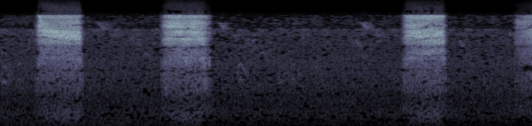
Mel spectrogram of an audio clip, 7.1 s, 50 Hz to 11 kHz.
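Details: Barn owl nestling, the littlest of the brood, being fed by the mother at Starr Ranch, 6 March 2011, mid-morning; repeated harsh, noisy hisses roughly half a second long arrive every one to three seconds over quiet background.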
